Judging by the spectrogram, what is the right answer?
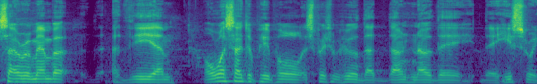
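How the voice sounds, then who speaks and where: With music in the background, a man with a South African accent talks at a fairly quick pace with ordinary pitch variation. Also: fairly low pitch for a man. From South Africa, George, Western Cape. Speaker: business owner. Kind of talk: podcast interview.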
